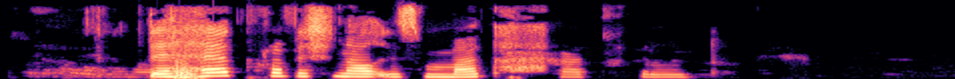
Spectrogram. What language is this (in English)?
English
